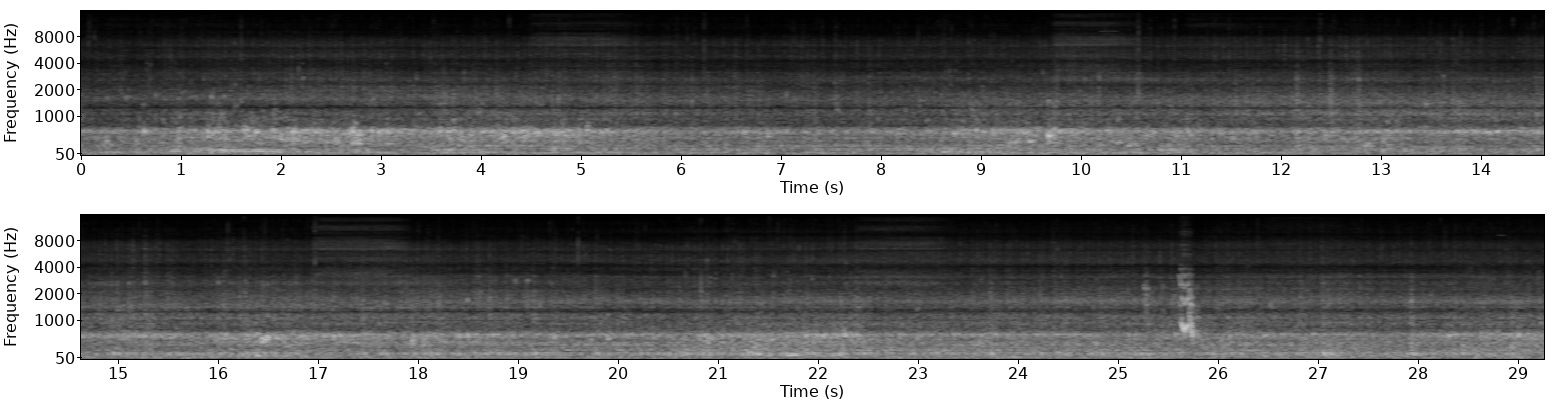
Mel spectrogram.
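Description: Underwater sound heard through an action camera's waterproof housing: a steady, muffled low rumble and hiss. Every five to six seconds there is a brief higher hiss of a diver's exhaled regulator bubbles, and near the end a short sharp rising chirp.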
